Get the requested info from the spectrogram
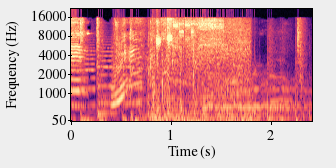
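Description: Cartoon crash sound effect over background music: a short rising glide, then a loud crash that trails off over about a second.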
